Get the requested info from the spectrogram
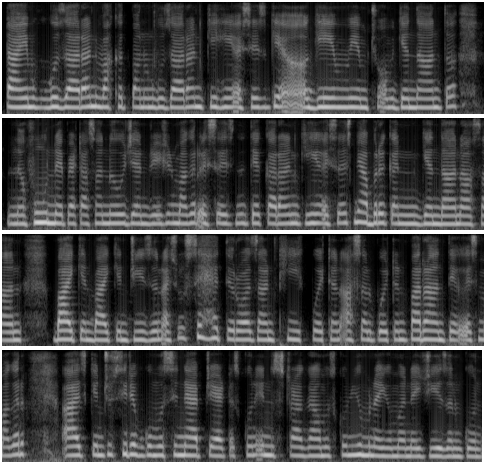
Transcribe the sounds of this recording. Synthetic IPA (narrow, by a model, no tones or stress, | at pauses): ʈaːjmkɡuzaːɾaːnʋɐkʰɨt̪̚pɐnunɡuzaːɾaːnkiɦĩəsʲəs̬ʲɡeːmʋeːmt͡ʃʰomɡʲend̪aːnt̪ɨ | fuːnːɐpʲɛʈʰaːsaːnːəːwd͡ʒenɐɾeːʃ̬ɐnmɐɡɐɾəsʲəsnt̪ekɐɾaːnkiɦĩəsəːsʲnʲɐbɾɨkɐnɡʲend̪aːnaːsaːnbaːkʲɐnbaːkʲɐnt͡ʃiːzɐnɐsʲusɐɦɐt̪ːiɾoːzaːnʈʰiːk̚pəːʈʰɐnʔɐ̰sɐlpəːʈʰɐnpɐɾaːnt̪eə̰ːsʲmɐɡɐɾaːzkɐnt͡ʃʰusiɾibɡumusinɛːp̚t͡ʃɛːʈɐskuninsʈaːɡɾaːmɐskunjumnɐjumɐnɐt͡ʃiːzɐnkun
